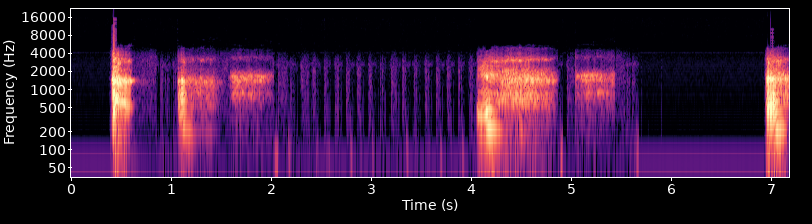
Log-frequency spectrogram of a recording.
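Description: Sharp, abrupt vocal catches, about four or five over seven seconds, some with a brief voiced tail, consistent with hiccups.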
